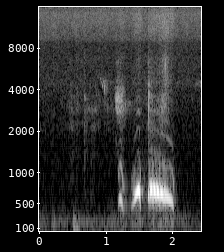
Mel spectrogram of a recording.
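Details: Quieter phrase from a spotted dove used as a trapping decoy, Đồng Pha style: two short rising notes leading into one long falling coo over faint low background rumble.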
